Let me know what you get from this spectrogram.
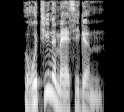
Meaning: strong dative masculine/neuter singular of routinemäßig
- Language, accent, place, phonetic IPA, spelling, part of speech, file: German, Germany, Berlin, [ʁuˈtiːnəˌmɛːsɪɡəm], routinemäßigem, adjective, De-routinemäßigem.ogg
